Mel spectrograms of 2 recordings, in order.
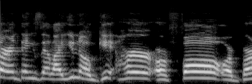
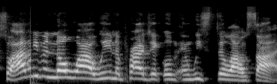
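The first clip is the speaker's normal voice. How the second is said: normal talking voice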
